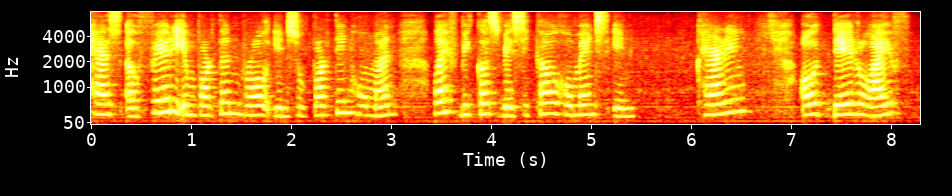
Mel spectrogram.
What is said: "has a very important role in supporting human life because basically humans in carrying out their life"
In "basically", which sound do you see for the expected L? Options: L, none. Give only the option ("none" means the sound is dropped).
none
